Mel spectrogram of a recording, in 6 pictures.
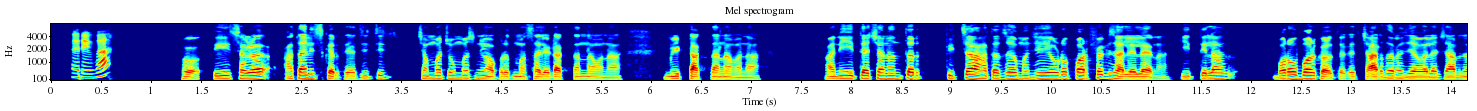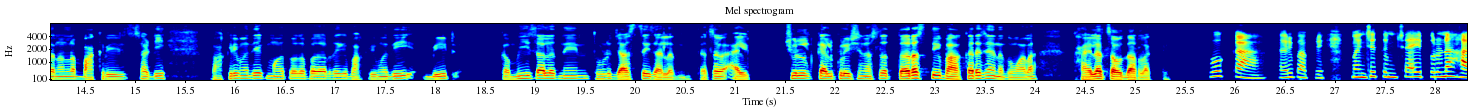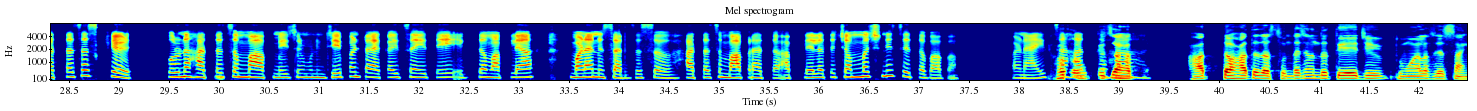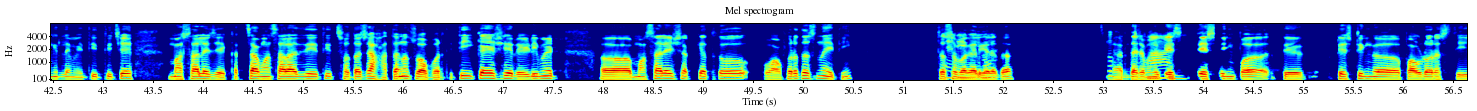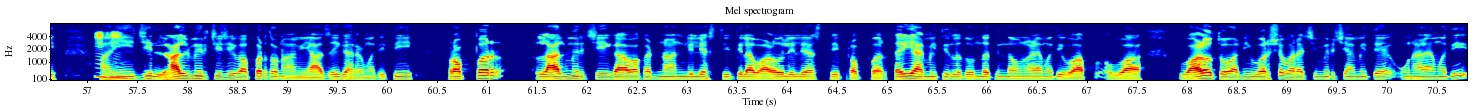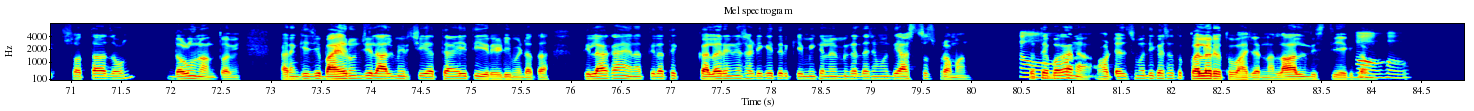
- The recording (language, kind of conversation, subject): Marathi, podcast, कठीण दिवसानंतर तुम्हाला कोणता पदार्थ सर्वाधिक दिलासा देतो?
- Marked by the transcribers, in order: other background noise; tapping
